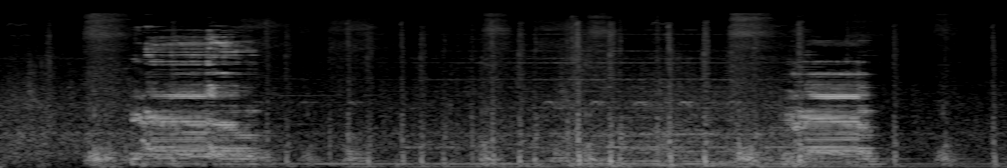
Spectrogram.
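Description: A cow moos loudly nearby.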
